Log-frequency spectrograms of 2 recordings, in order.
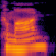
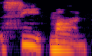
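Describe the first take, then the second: First: It is said like the phrase 'come on'. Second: It starts with the letter name 'see'. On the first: The speaker calls it wrong. "I'm not gonna call them come on. That's just confusing" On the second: The speaker calls it right. "No, it's C-mon"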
